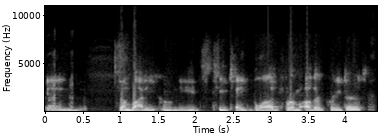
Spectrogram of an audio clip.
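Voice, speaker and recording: Gravelly, low-voiced man, lo-fi mic. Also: level tone, measured pace, a loud crowd. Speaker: guest on an after-show. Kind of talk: casual chat. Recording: dull, lo-fi mic.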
